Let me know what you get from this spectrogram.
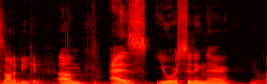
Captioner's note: none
